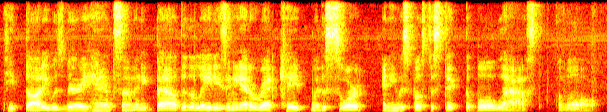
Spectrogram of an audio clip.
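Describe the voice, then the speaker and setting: A man reading a children's storybook aloud as a host, in a dramatic, teacherly manner, pausing to comment and ask questions. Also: mid-range voice, steady tone, mellow. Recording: echoey room with faint noise.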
